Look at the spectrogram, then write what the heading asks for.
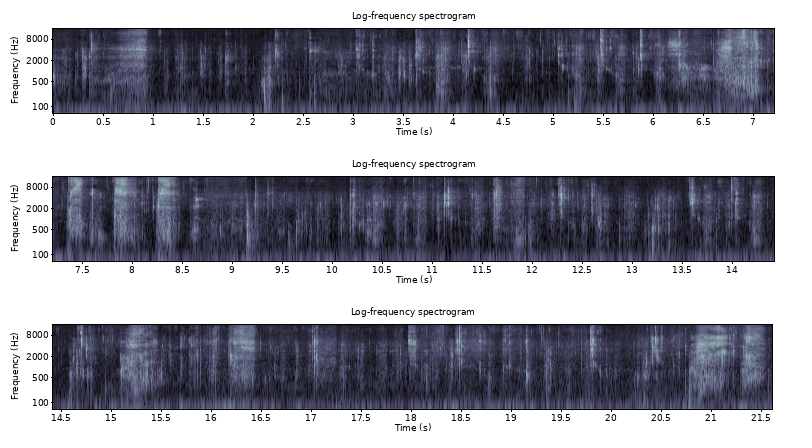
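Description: Close-miked chewing and biting of braised poultry, a dense irregular run of mouth clicks and smacks.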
